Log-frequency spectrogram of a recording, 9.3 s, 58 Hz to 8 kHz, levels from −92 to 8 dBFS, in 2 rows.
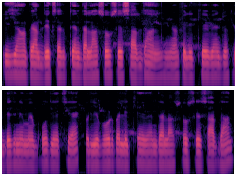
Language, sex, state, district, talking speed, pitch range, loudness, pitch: Hindi, male, Bihar, Gopalganj, 195 wpm, 110-115 Hz, -38 LUFS, 110 Hz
